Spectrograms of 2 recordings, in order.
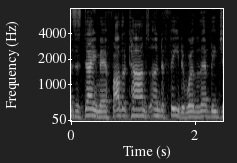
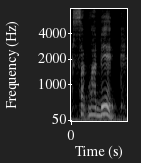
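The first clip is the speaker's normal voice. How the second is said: teasing, joking whisper, soft, hushed and breathy; 4 semitones higher, 5 dB quieter than usual. Answering the voices urging you to hold, as a joke: joking whisper. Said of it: "Let me whisper back".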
